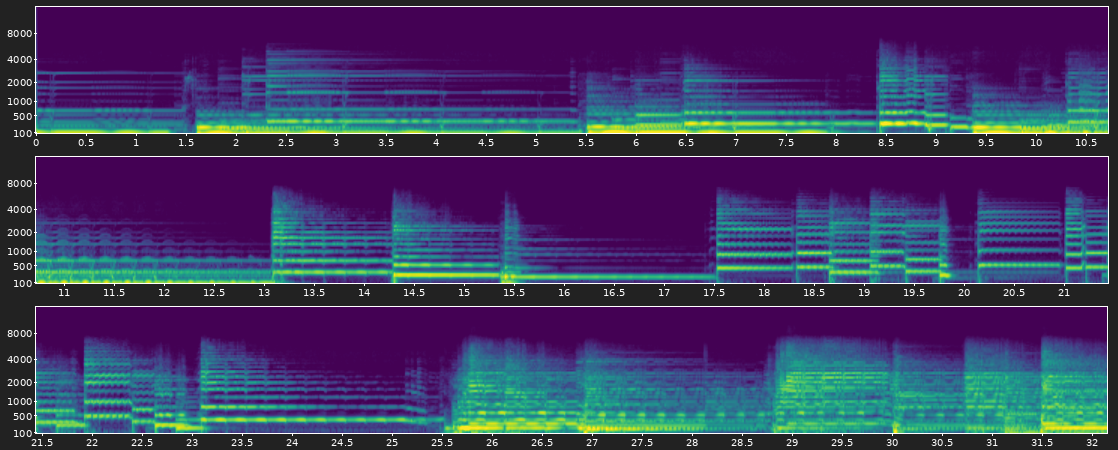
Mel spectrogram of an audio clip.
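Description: Two electric guitars, one a semi-hollow, played through a Chase Bliss Warped Vinyl HiFi chorus/vibrato pedal set to a deep modulation. The held chords and notes wobble in pitch, which sounds crazy and wacky. The playing thins to a single held note partway through, then comes back denser and louder near the end.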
